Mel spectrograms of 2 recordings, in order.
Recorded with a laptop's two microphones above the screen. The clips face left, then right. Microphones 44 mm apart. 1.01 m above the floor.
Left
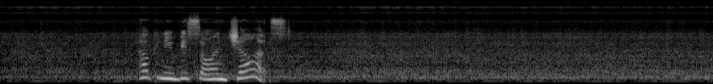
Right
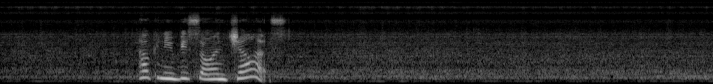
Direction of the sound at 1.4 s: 20° right (ahead or behind).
